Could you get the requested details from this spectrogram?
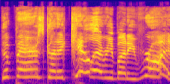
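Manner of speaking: very high, full-volume, top-of-the-lungs scream. Playing a character in a crowd, warning everyone about the bear: yelling as loud as he can. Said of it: "yell as loud as he can".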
